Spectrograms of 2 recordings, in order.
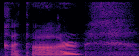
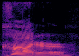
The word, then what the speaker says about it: Qatar: is just not does not sound right because then it sounds like c o t t e r, which is not Qatar. But I think we have trouble not having an emphasis on a syllable and having them all clipped and even.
